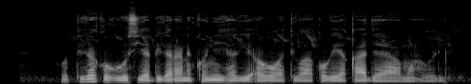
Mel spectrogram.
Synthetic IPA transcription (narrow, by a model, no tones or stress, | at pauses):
ɣotiɣakohuɾusiaðiɣaɾanekoɲiiɦaɣia̰ʔoɣowatiwakoɣeakaːd͡ʒajamaɦoɾi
